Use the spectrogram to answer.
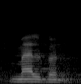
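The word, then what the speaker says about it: Melbourne: करेंगे कहां रहते हैं मेलबर्न हमारे एक भैया बोले मेलबर्न जो मैल को जला दे मेलबर्न मैंने कहा नहीं मेलबर्न र जो है वो साइलेंट बोलो तो लेकिन हुआ क्या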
